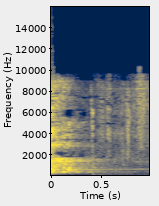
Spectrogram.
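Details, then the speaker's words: A single harsh cough fading into quiet room noise from a woman infected with COVID-19, recorded by a doctor to distinguish COVID-19 cough from ordinary seasonal cough. "في موقع الفيسبوك فقد انتشر مقطع فيديو لإحدى المصابات بفيروس كورونا وهي تسعل، حيث تعمد الطبيب تصوير سعال المريضة حتى يتم تمييز سعال المريض المصاب بفيروس كورونا عن السعال العادي أو لنسميه السعال الموسمي."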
